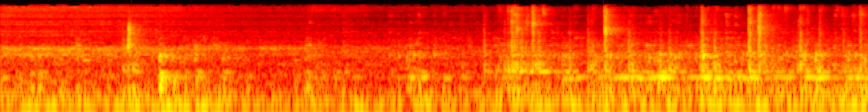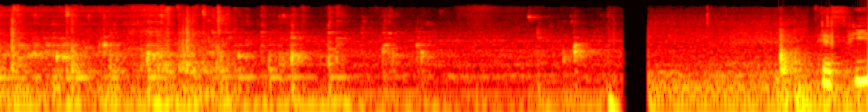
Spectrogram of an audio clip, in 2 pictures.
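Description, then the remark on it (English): A kitchen faucet runs just a little water in a thin stream into the kitchen sink, with quick irregular splashes and clicks against the sink, then slows to separate drips near the end. No one speaks. “this is just a little bit of water. and then it starts just making a dripping sound”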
